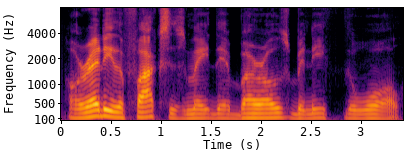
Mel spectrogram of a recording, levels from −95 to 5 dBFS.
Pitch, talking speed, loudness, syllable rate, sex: 120 Hz, 160 wpm, -18 LUFS, 4.5 syllables/s, male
